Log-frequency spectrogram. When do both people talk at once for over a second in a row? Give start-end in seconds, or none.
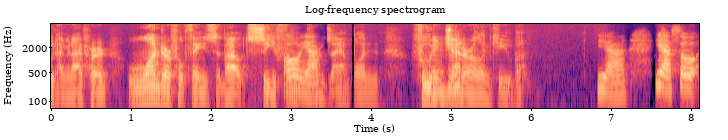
none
